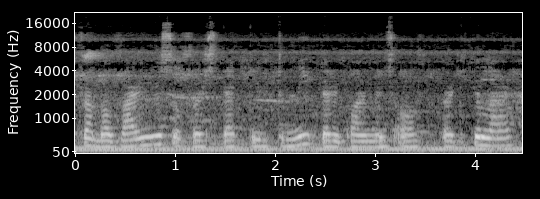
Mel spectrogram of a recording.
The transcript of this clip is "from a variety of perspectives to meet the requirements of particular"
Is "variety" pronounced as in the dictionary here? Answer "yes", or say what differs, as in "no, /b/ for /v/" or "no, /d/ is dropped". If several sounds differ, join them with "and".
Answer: no, /s/ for /t/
